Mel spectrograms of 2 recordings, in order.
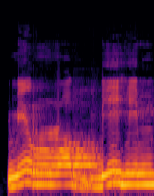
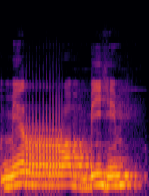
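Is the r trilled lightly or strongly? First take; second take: lightly; strongly. First: The r is trilled with ordinary vibration. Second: The r is trilled with excessive vibration. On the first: The speaker calls it right. "biasa saja" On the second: The speaker calls it wrong. "jangan terlalu"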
